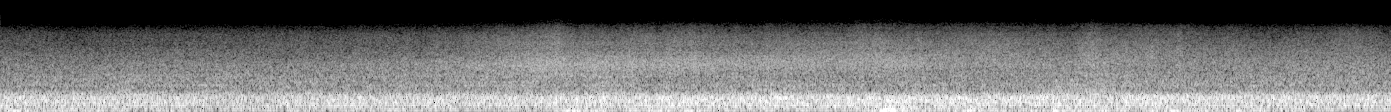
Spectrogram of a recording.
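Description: Steady rushing noise of wind and water, with a single brief low bump about six and a half seconds in.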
